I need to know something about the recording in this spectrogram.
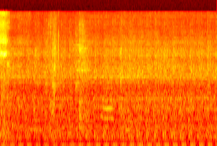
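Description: Motorcycle engine running steadily at low revs, a low, even pulse, as the bike rolls slowly down a street.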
